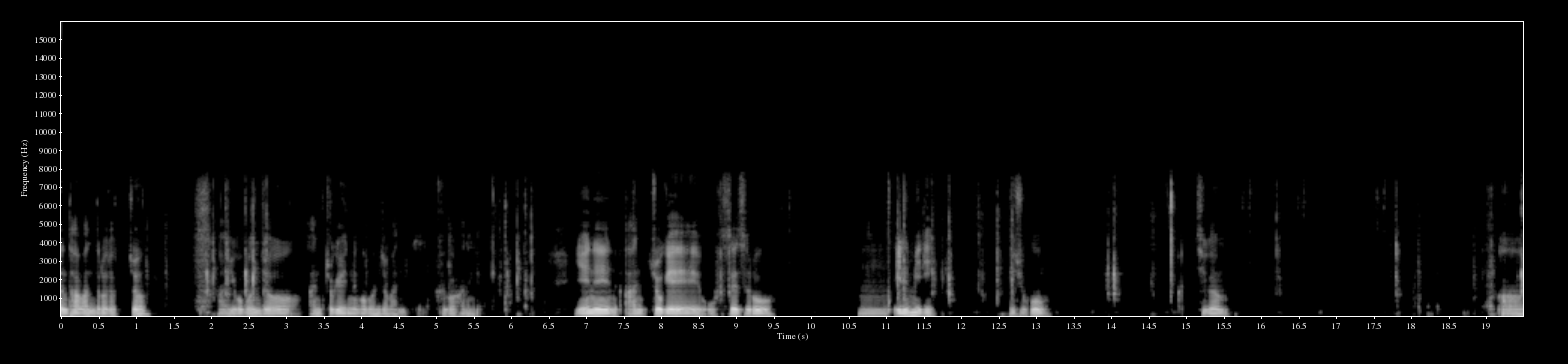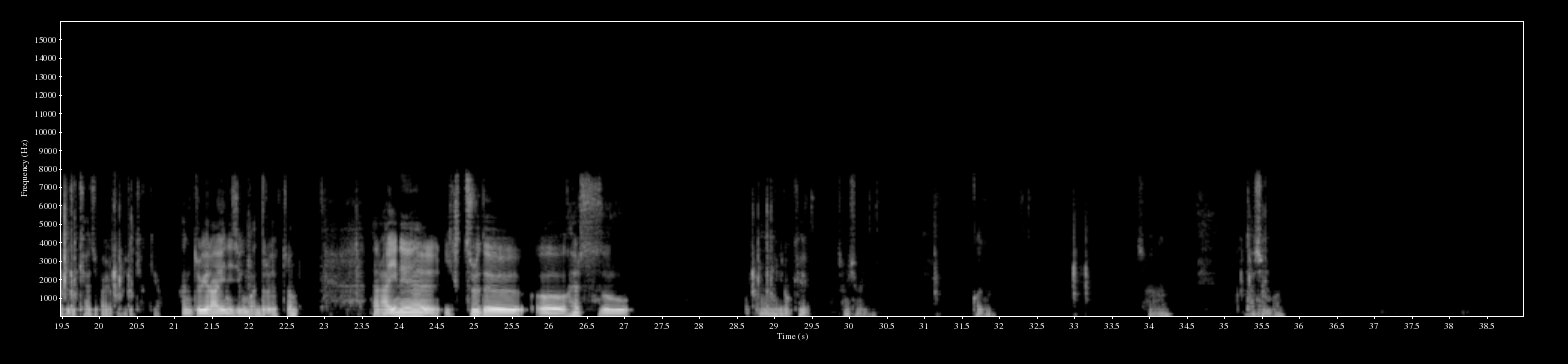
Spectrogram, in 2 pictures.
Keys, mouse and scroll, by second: 1.9 ctrl+z, 2.4 ctrl+z, 5.9 ctrl+z, 8.7 f, 10.9 1, 11.6 Return, 12.4 space, 13.8 Delete, 16.4 shift+click, 20.1 ctrl+z, 20.2 ctrl+z, 23.1 shift+middle click, 28.7 ctrl+z, 32.9 Delete, 35.1 ctrl+z.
